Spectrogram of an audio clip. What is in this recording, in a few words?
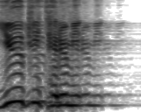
System Voice; BBCP; Bullet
